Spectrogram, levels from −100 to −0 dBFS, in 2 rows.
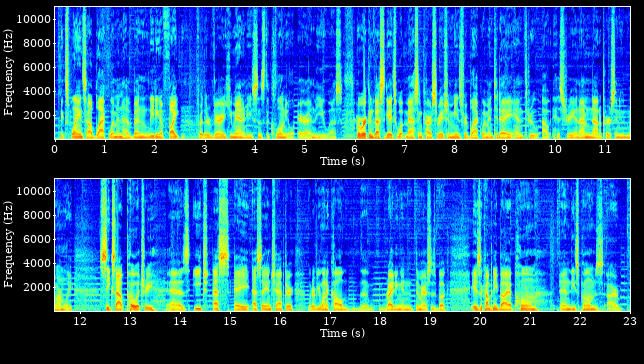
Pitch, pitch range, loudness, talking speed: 95 Hz, 90-105 Hz, -24 LUFS, 180 wpm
